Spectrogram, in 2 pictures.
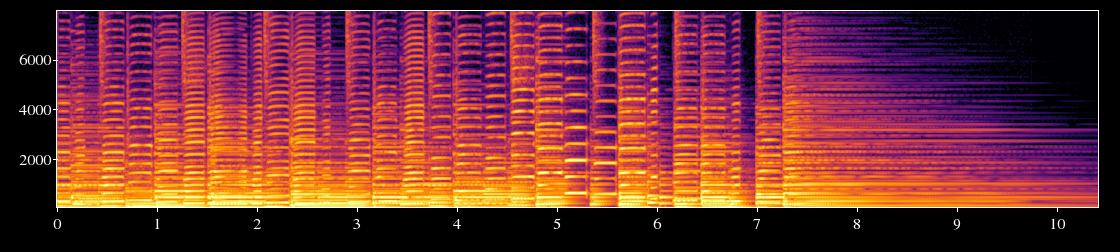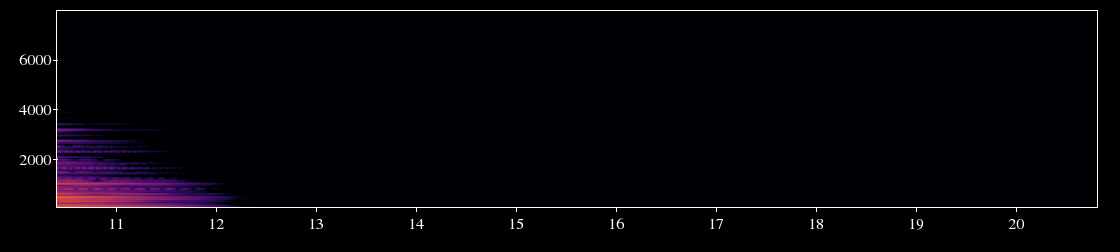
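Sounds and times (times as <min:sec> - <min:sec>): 
treble jig tune: 0:00.0 - 0:09.2.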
